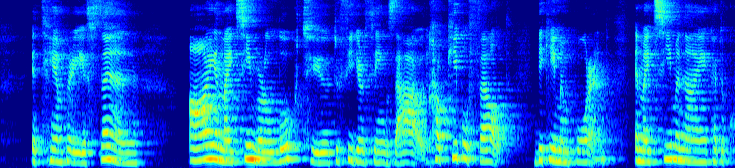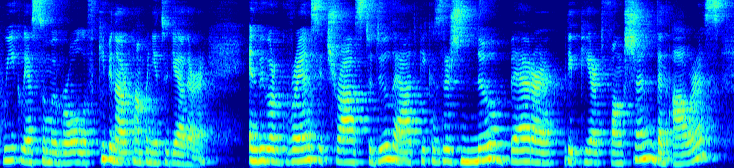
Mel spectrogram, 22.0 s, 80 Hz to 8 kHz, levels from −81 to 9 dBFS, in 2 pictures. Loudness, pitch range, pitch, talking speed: -27 LUFS, 180-220 Hz, 195 Hz, 140 wpm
